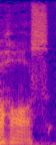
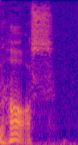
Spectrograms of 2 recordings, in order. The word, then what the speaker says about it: Haas: Eh, har du hört något annat uttal på Haas än Haas? För det var någon som hade synpunkter på att de, de är inte britter. – Nej. Men dubbel-A blir väl ett rakt A? Långt A?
